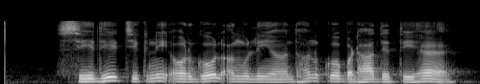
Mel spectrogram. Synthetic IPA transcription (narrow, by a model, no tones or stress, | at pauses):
siːd̪ʱit͡ʃɪkniʔɔːɾɡoːlə̰̃ŋɡʊlijãd̪ʱənkobəɽ̤ʱad̪eːt̪iɦɛː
